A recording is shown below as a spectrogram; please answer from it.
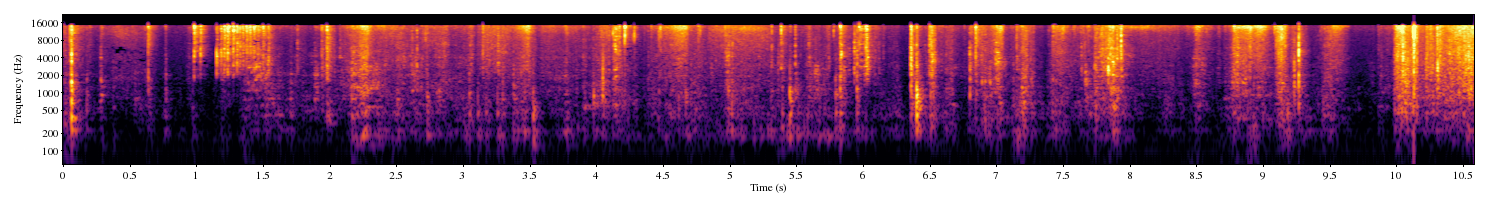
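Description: A large cardboard shipping box being opened by hand: irregular rustling, scraping and tearing of cardboard, with crinkling of crumpled kraft packing paper.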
